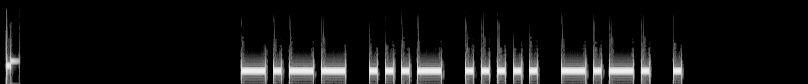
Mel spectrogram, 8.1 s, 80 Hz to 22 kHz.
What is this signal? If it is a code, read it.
Morse code, heard as a keyed tone, about 15 wpm, 700 Hz. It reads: YV5CE
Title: DXCC-100 Call Signs - 5 Characters - 15wpm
